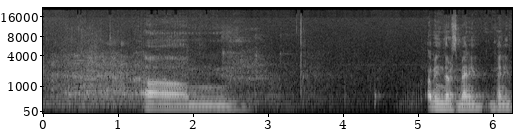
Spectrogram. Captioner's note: laughter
